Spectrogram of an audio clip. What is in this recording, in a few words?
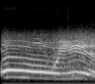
"oh yeah", Voice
